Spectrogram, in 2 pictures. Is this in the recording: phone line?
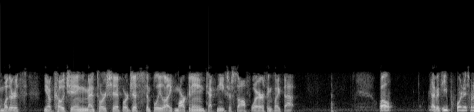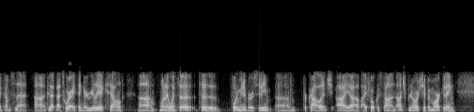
yes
